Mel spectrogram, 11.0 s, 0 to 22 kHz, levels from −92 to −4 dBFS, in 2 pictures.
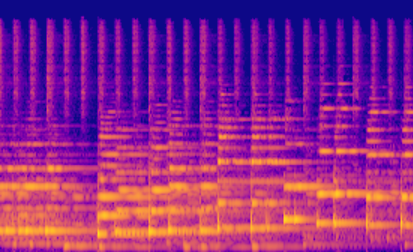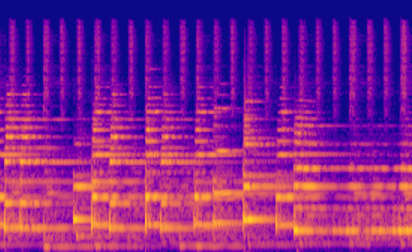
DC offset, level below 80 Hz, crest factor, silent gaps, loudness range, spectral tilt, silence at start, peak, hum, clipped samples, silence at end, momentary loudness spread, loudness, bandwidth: under 0.1%; -68 dBFS; 18 dB; none; 2 LU; -4.5 dB/octave; 0 s; -4 dBFS; none; under 0.1%; 0 s; 10 LU; -22 LUFS; 16.5 kHz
